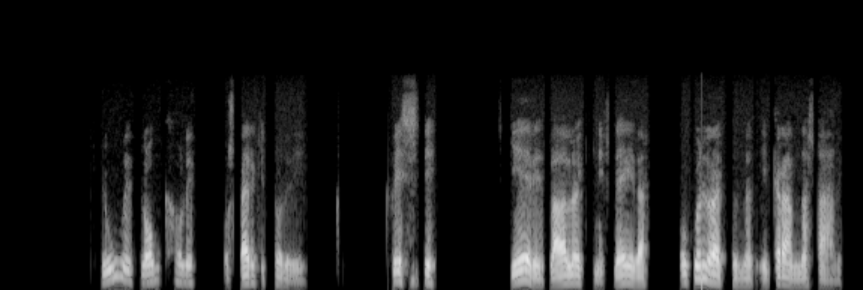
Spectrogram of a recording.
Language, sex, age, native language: Icelandic, male, 40-49, Icelandic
